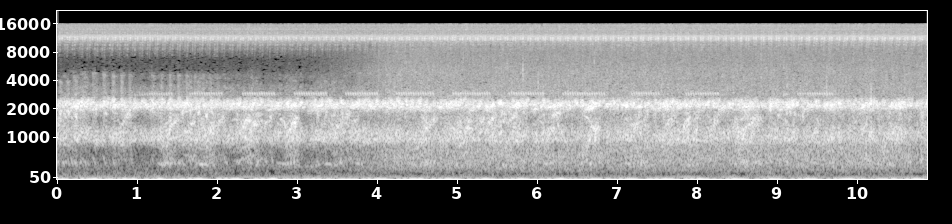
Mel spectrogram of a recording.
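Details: A dense night chorus of frogs in a swamp gives steady, high trilling calls layered over a constant insect-like hiss.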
